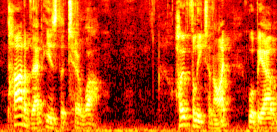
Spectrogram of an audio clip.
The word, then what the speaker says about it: terroir: Pronounced terroir. It's a French term, and like some French terms, it doesn't really have a close approximation.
